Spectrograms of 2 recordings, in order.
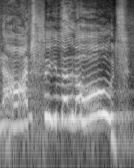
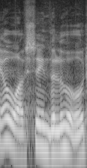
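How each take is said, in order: First: It is said with bubbling joy and energy. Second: It is said flatly, without excitement.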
